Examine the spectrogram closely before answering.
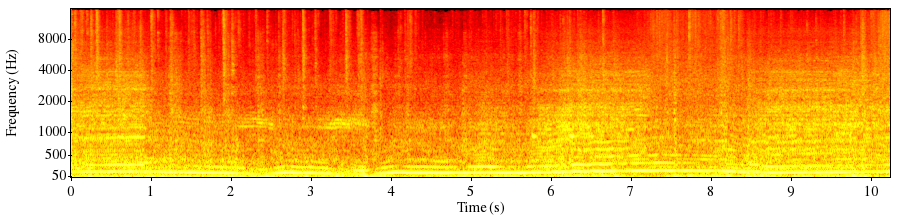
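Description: Seat Ibiza TDI rally car's turbodiesel engine driven hard, heard from inside the cabin. Its pitch dips sharply twice a few seconds in, then climbs steadily again and falls back once more near the end.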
